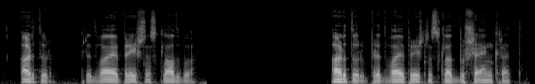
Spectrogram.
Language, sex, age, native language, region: Slovenian, male, 18-29, Slovenian, Drava region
